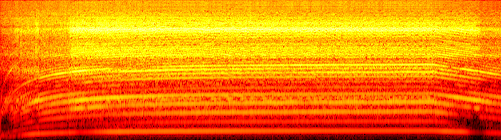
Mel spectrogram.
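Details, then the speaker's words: Previously dead Singer Featherweight sewing machine motor, retested after diagnosis and general cleaning: spins up smoothly to a high, steady, jet-like whine with clean, even tone and no rattles; runs strong and healthy. "folks that sounds like a jet airplane that sounds like a jet airplane are you kidding me"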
